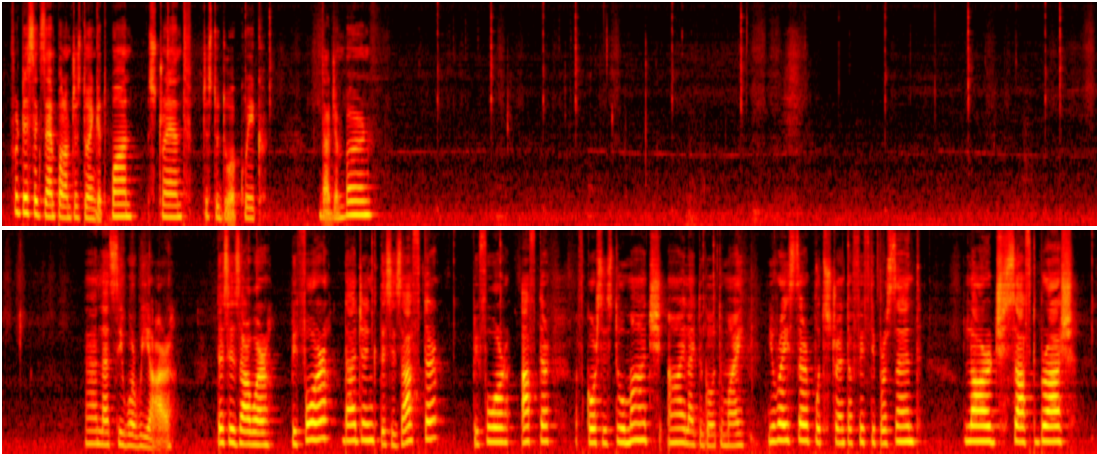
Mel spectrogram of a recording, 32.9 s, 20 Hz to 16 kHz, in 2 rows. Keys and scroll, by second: 0.2 [, 0.9 ], 6.1 ], 9.6 [, 12.5 [, 15.0 ], 30.6 ].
